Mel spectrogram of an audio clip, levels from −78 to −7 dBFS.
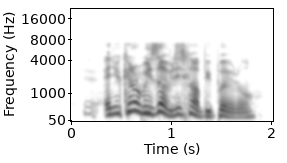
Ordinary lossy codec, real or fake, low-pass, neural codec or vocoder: none; real; 7.2 kHz; none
